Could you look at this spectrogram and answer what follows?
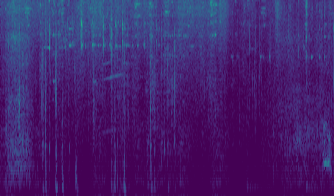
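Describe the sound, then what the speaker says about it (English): A horse's hooves clip-clop at a walk in Kingdom Come: Deliverance II, a steady sequence of fairly close, moderately loud steps. "Look at my horse. My horse is amazing."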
